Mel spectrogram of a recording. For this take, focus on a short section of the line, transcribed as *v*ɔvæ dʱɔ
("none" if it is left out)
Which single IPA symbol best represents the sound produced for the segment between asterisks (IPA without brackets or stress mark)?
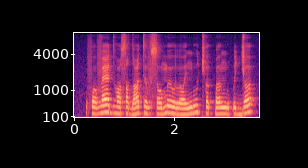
f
